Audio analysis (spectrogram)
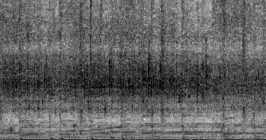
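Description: Onions fry in hot oil for a mushroom biryani, a continuous close sizzle broken by quick scraping strokes of a spatula across the pan.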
